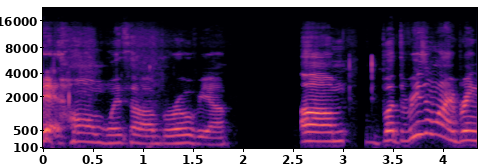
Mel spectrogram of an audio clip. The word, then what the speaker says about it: Barovia: We played modules from the series of Barovia. If you guys don't know what that is No, God. Ravenloft. Hmm? Say, I know Bravovia.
